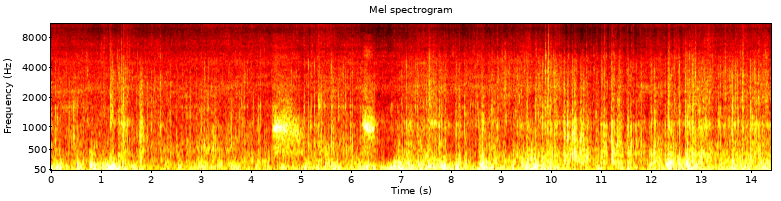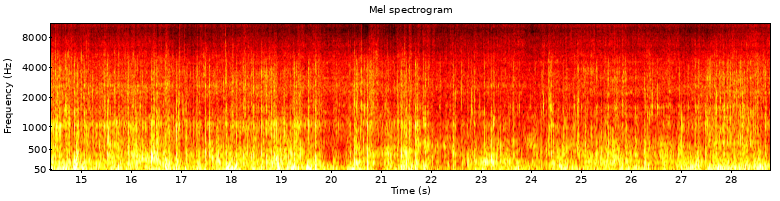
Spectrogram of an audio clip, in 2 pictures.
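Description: Mountain bike descending a rough dirt trail at speed: a steady rumble of tyres over dirt, roots and rocks, with constant rattling and knocks from the bike.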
